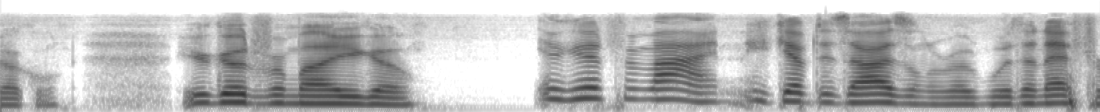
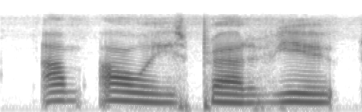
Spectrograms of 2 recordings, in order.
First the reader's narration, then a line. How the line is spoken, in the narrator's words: she replied softly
